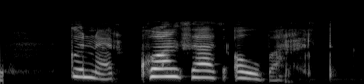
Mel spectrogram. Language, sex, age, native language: Icelandic, female, 6, Icelandic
